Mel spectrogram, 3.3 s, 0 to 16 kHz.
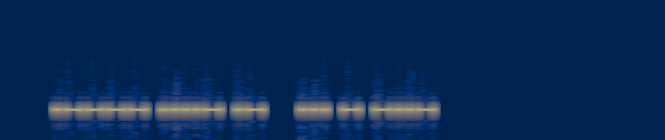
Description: Morse code, heard as a keyed tone, about 47 wpm, 700 Hz. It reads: 14A STX
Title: Field Day Exchanges Encore - 45wpm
